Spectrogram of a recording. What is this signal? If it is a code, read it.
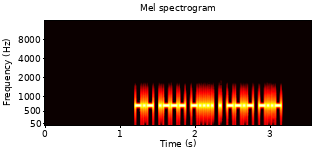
Morse code, heard as a keyed tone, about 44 wpm, 700 Hz. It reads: KJ6EQX
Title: USA Call Signs Repeated 2x 45wpm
